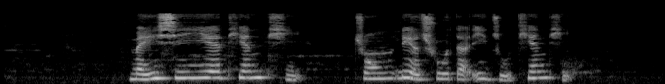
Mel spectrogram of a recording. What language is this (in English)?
Chinese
